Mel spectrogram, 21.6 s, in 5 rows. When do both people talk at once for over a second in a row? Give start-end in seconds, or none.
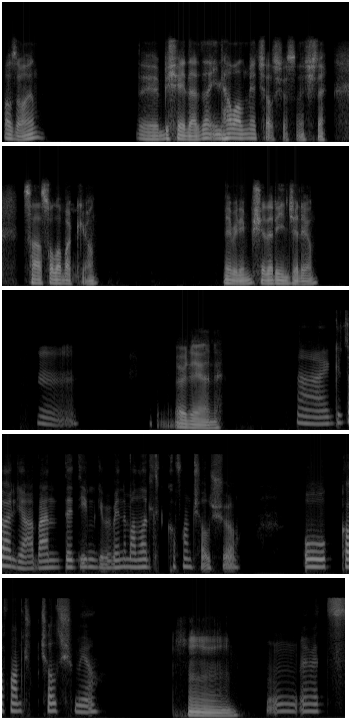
none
